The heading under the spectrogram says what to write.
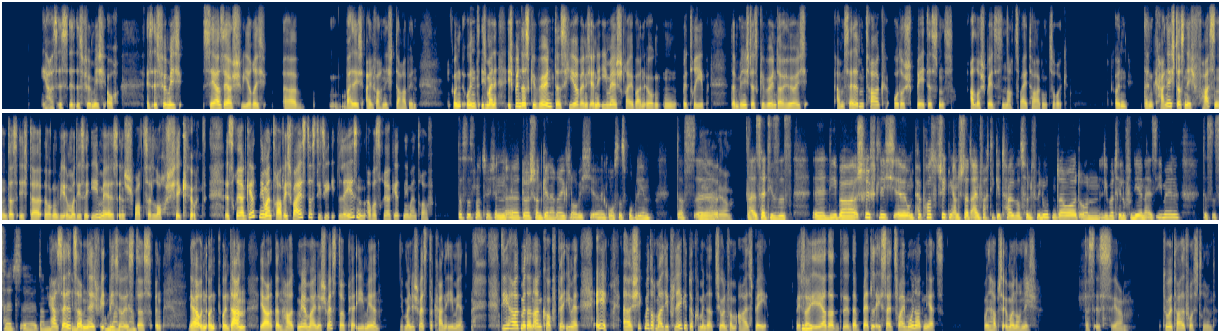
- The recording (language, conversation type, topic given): German, advice, Wie kann ich die Pflege meiner alternden Eltern übernehmen?
- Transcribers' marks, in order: tapping; other background noise; laughing while speaking: "schicke und"; chuckle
